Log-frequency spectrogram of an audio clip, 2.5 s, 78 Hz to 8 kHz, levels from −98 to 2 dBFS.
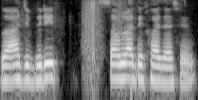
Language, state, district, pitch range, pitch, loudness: Surjapuri, Bihar, Kishanganj, 195-210 Hz, 205 Hz, -16 LUFS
